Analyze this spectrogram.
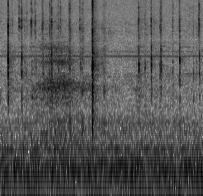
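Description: Quick, light taps of someone typing a text message and adding a picture, clicking in an uneven but steady rhythm over a low background hum with no voices.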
